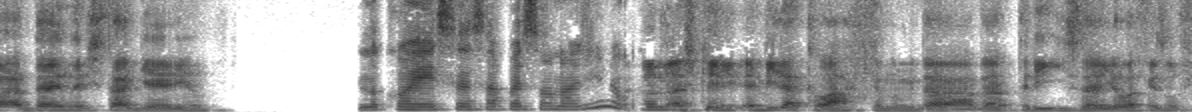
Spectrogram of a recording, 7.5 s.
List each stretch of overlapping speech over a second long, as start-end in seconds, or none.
none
